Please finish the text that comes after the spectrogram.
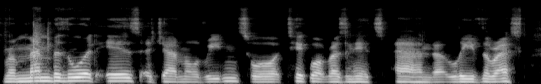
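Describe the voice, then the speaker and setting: A man talking through a casual tarot reading, his voice still rough from a chest infection, relaxed and filled with ums and uhs. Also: mid-range voice, normal speed, a little hiss or hum. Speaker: tarot reader.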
